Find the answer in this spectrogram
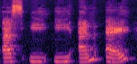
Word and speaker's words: Seena: Sleem, and that's spelled SEENA SLEEM. And I always say Seena like John Cena, so you'll never get confused with how to pronounce it.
